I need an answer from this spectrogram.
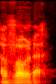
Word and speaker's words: avodah: okay have o da you may hear pronounced avodah basically to illustrate the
